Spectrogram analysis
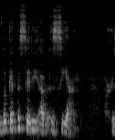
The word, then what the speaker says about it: Xi'an: The starting point you look at the city of Xi'an, or Xi'an. It's Xian, but that's how you pronounce it, with that kind of a Z-ish look.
